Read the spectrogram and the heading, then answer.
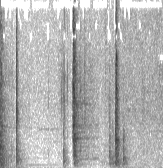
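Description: Hood of an electric car being opened, heard as a few sharp mechanical clunks and clicks spread irregularly over a couple of seconds, with quiet rustling between them and no voices.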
